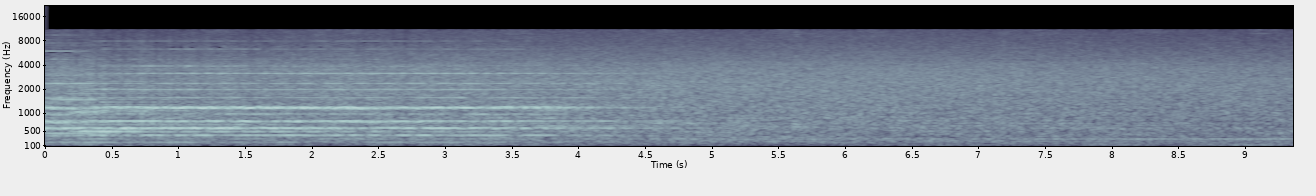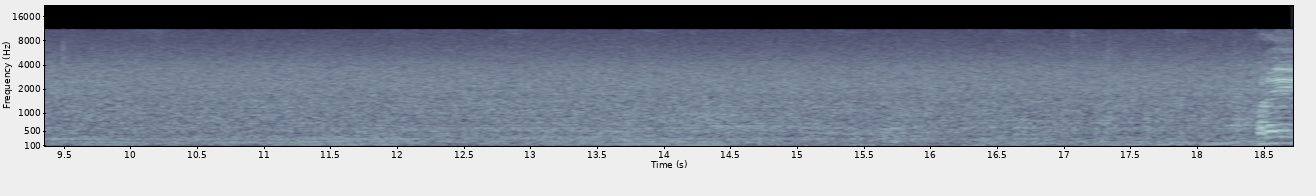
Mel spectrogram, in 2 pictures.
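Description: A choir holds the closing chord of a hymn, which fades out about four seconds in. After that only a steady low hiss of room noise remains.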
